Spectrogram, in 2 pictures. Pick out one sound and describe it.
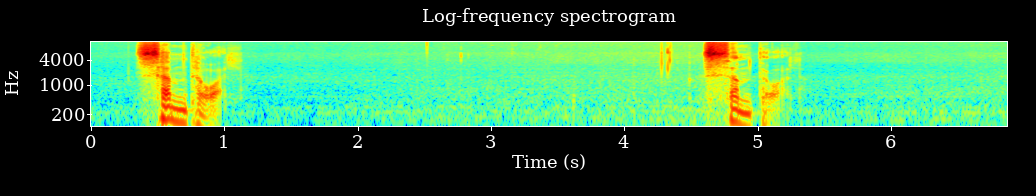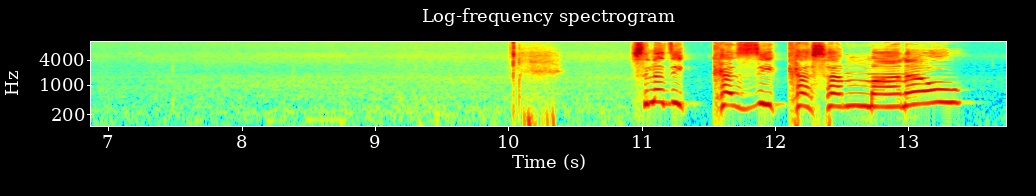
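A man preaches with animation into a microphone, in short bursts with long pauses.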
